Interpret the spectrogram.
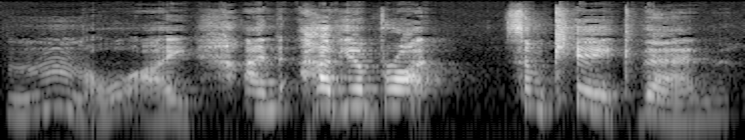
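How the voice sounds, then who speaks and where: A woman's voice: high voice, animated, slow, creaky, fairly bright tone, pitched above the performer's own voice, full character voice. A woman voicing a grand, whimsical fairy queen in a storybook, with regal, emphatic, old-fashioned phrasing. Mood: coaxing.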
